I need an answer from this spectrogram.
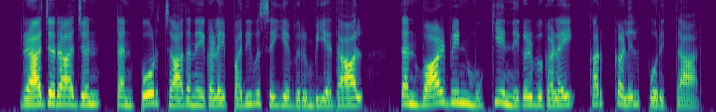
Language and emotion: Tamil, neutral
